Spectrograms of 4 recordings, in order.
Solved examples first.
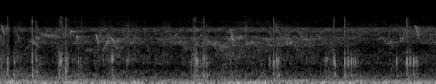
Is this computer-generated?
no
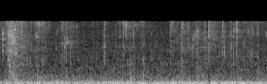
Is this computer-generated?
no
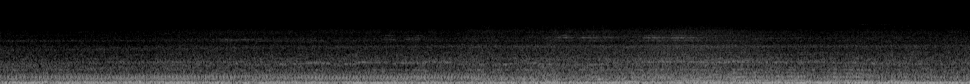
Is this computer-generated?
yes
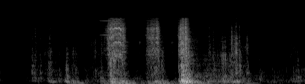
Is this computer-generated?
no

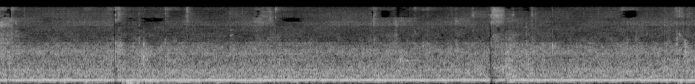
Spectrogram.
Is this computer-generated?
yes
